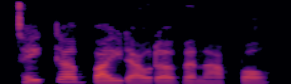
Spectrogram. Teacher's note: I pushed forward the consonant sounds at the end of each word and place them at the beginning of the words that followed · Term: connect speech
